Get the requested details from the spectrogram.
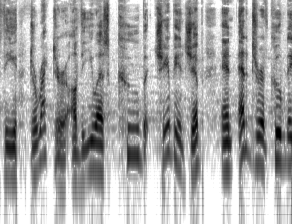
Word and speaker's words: Kubb: It looks like Cub, K-U-B-B. Is pronounced Coob.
